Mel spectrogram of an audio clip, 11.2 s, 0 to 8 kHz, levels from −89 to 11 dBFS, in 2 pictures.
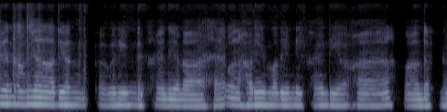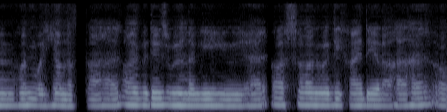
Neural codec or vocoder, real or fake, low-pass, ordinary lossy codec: codec, 16 kHz, 1.1 kbps, Voila-Tokenizer; fake; 7.2 kHz; none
